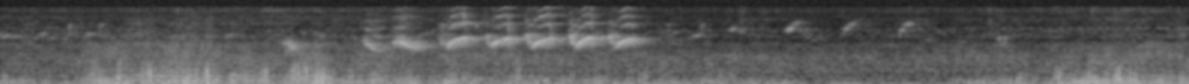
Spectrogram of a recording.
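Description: A bird calling a quick run of about seven chirps, starting a little over two seconds in, over a low rumble with soft knocks.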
